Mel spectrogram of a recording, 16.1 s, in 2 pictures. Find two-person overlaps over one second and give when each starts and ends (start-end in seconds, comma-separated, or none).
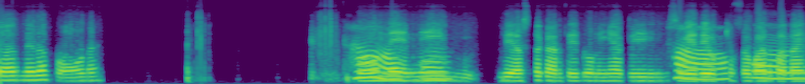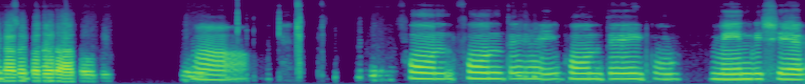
6.8-8.3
